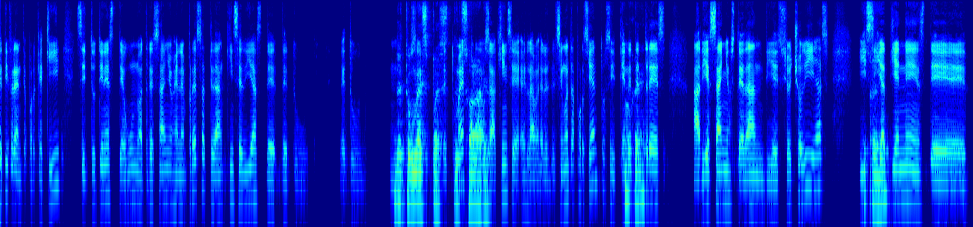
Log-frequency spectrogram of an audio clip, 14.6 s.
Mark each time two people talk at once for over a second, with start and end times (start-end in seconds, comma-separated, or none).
6.0-7.4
